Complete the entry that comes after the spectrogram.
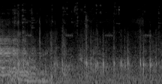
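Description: Horse hooves clip-clopping with a brief whinny in the Red Dead Redemption video game, soft and steady beneath a faint wash of background game sound.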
